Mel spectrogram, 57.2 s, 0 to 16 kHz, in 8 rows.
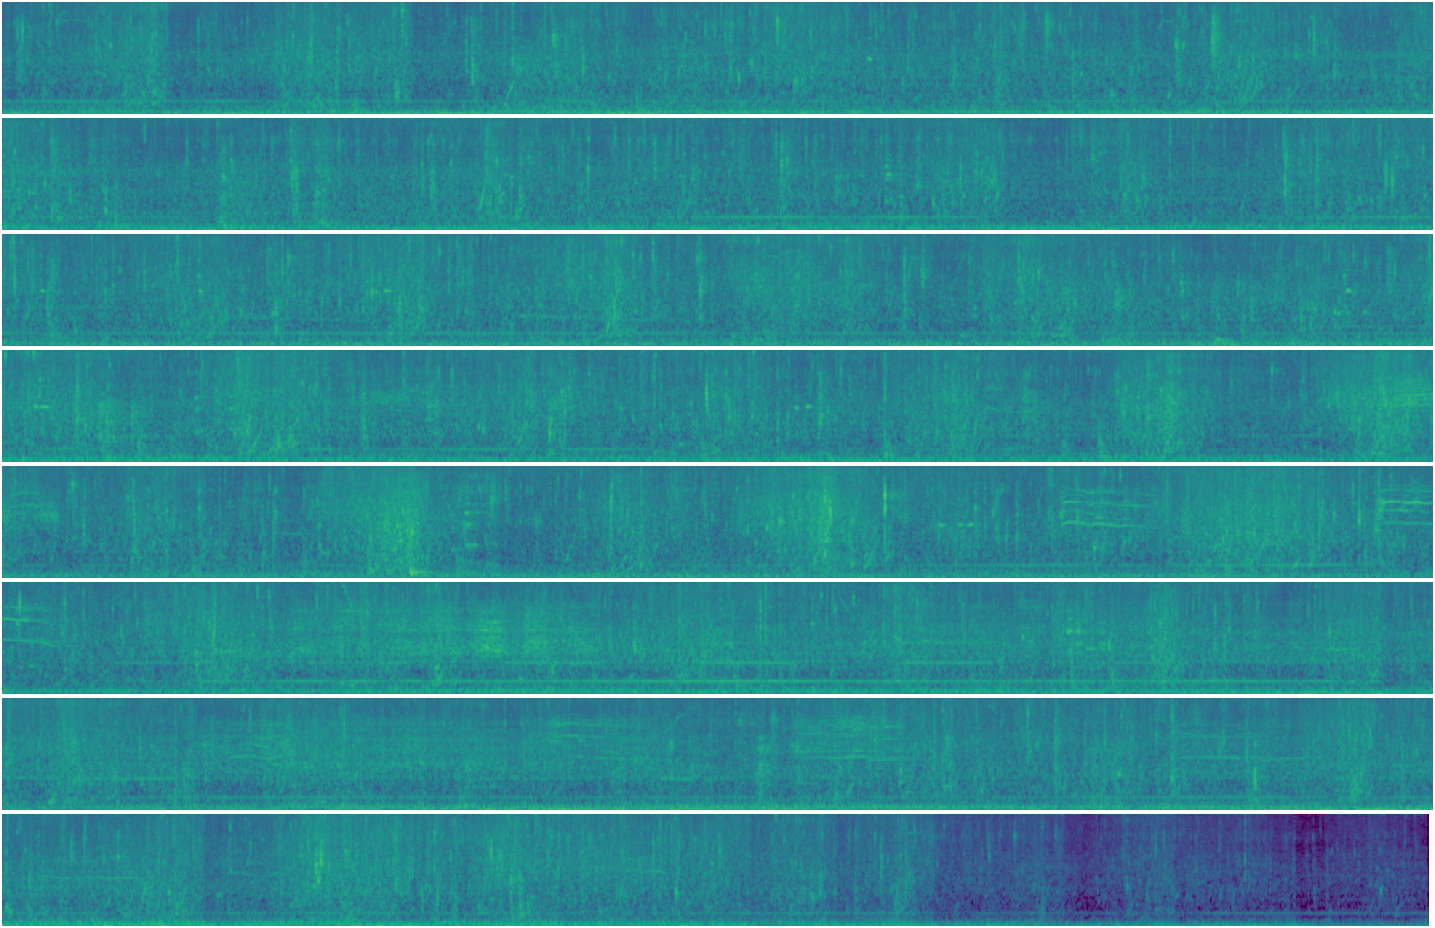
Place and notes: Red Flynn Dr, Beacon, NY, USA - Hudson River at Beacon Sloop Club
Sounds of the Hudson River at Beacon Sloop Club. Zoom H6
